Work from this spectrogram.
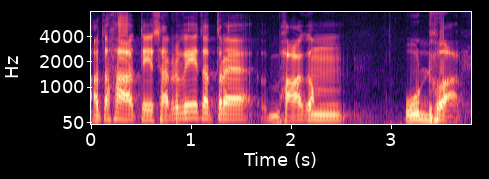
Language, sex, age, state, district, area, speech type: Sanskrit, male, 18-30, Karnataka, Bangalore Urban, urban, spontaneous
